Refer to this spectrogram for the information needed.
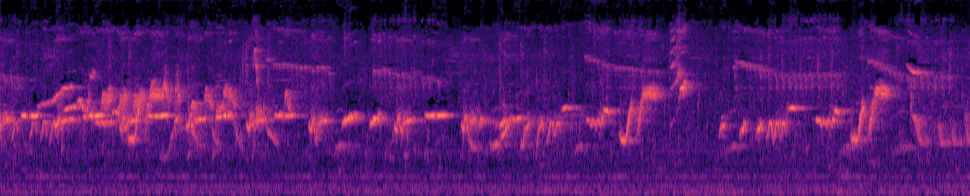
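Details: Caged white-rumped shama stamping its tail while pouring out its song repertoire: dense, rapid, varied run of whistles, chattering notes and sharp upward-swept phrases, continuous and loud, in a small indoor room.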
